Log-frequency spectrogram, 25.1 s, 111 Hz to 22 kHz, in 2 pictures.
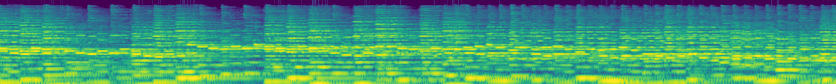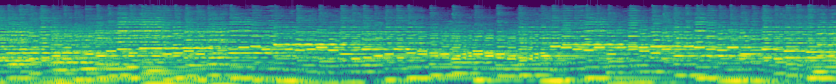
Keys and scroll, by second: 22.2 ctrl+t.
